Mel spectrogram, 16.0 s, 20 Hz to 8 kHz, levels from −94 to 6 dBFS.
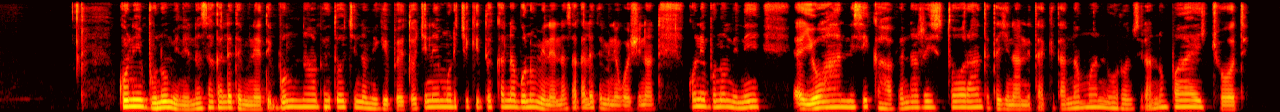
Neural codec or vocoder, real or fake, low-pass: none; real; 7.2 kHz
